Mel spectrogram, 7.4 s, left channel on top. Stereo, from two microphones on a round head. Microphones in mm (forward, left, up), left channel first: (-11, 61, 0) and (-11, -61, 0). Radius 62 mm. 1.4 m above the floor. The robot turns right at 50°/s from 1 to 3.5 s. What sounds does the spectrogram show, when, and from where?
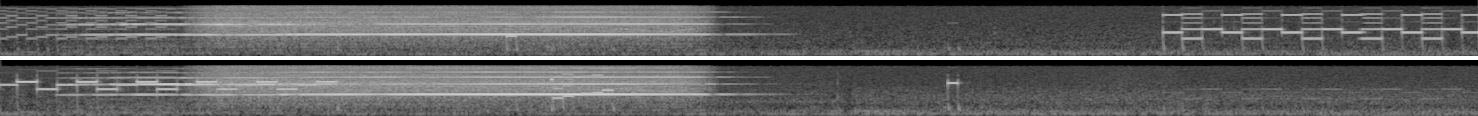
0.3 s a violin: 175° right, 2.5 m; by 3.7 s 50° right, 2.5 m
